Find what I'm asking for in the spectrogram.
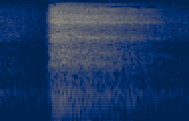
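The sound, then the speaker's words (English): A person breathing out in one long, breathy exhale that starts abruptly and fades away over about a second and a half. “I'm going to ask you to just breathe out.”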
